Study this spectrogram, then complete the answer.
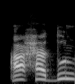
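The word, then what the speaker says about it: أحد: আহাদুন রয়েছে, করব কি আহাদ। খুসরিন রয়েছে, কি পড়বো?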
